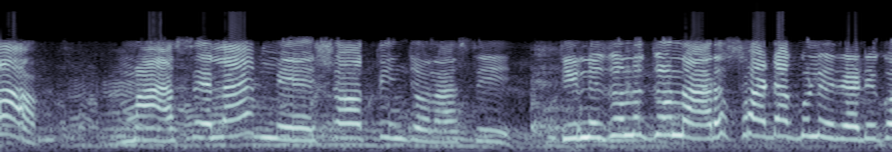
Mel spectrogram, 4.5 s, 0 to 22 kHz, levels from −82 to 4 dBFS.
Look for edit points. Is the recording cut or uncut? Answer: cut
